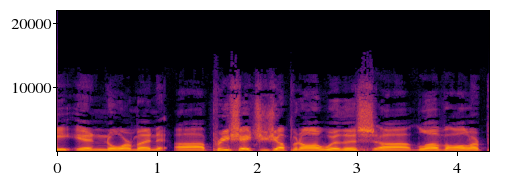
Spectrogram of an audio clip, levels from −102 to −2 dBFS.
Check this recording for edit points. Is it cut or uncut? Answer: cut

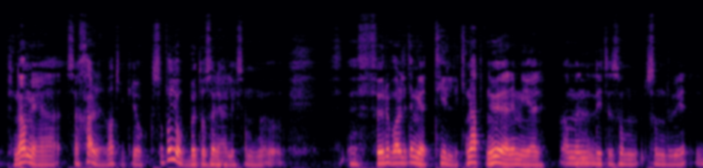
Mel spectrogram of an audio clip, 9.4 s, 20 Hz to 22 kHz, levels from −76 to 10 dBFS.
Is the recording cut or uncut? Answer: uncut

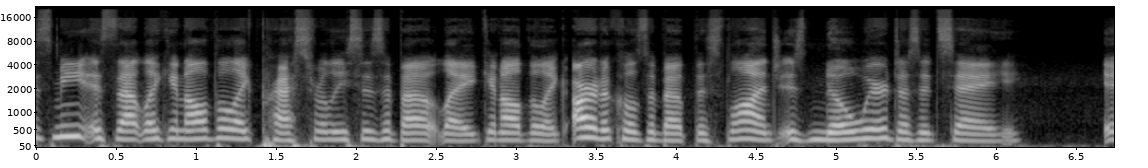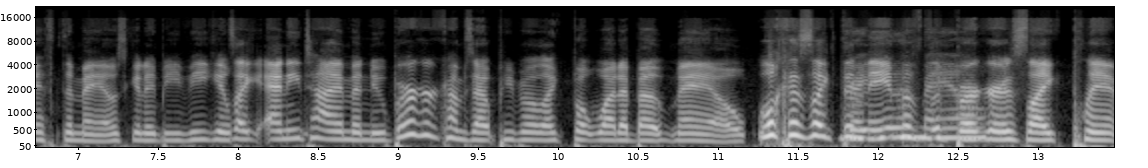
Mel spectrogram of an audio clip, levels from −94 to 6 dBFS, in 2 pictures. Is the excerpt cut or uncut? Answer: cut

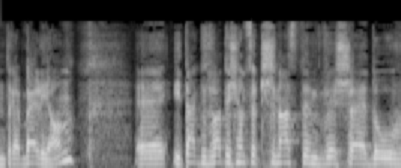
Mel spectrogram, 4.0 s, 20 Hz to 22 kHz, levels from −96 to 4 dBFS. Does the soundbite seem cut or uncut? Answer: cut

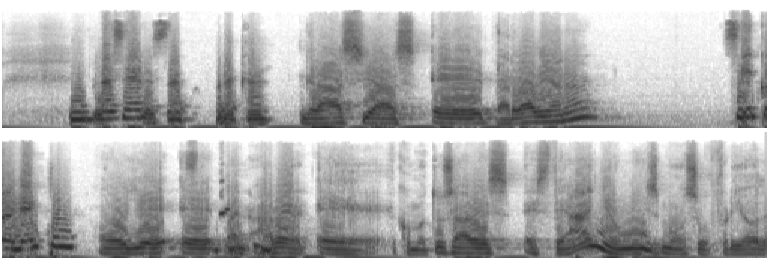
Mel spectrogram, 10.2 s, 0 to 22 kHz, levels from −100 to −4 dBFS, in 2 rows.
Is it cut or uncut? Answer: cut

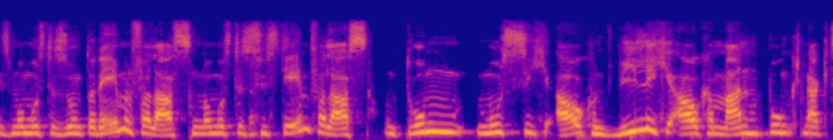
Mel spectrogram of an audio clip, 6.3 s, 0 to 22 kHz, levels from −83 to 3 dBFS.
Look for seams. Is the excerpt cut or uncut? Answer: cut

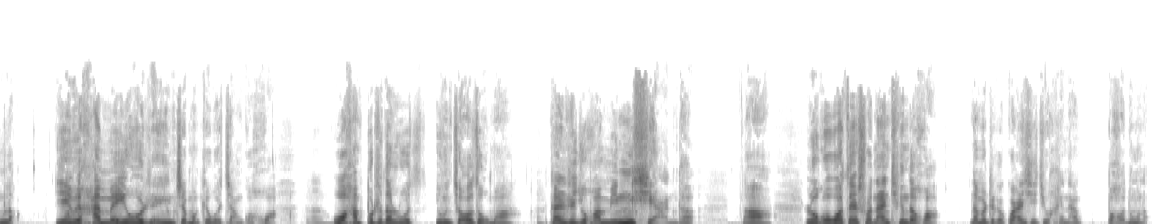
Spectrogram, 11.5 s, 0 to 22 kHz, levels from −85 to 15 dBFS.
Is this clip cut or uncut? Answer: cut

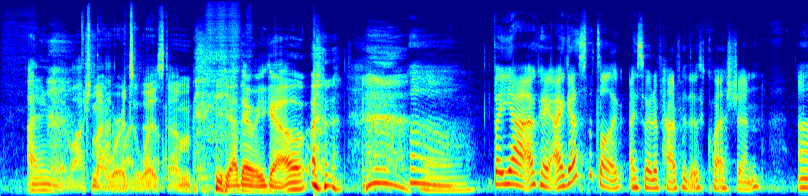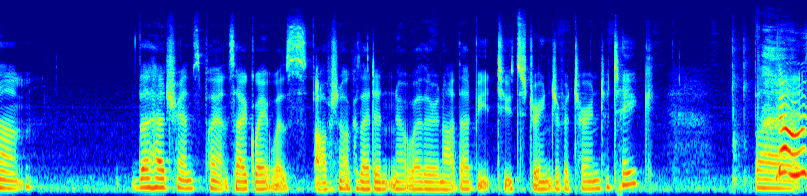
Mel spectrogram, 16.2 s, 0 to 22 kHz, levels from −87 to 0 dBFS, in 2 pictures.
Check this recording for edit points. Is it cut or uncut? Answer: uncut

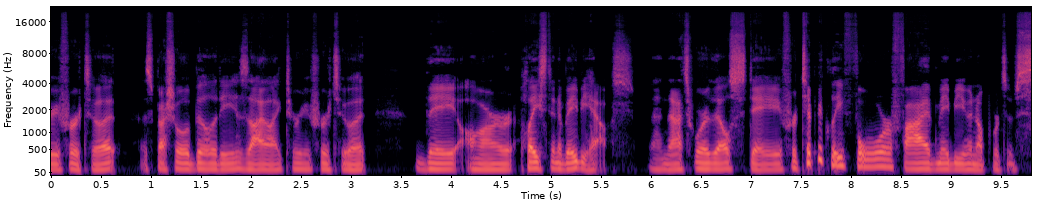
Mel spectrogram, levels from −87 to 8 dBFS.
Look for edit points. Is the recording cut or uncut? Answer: uncut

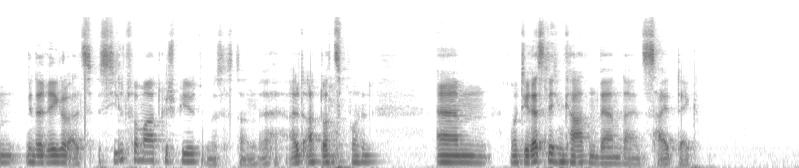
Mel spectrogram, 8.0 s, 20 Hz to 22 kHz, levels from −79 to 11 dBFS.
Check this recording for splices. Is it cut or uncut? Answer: cut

